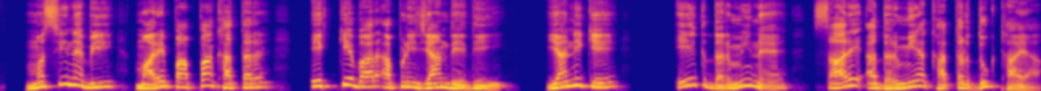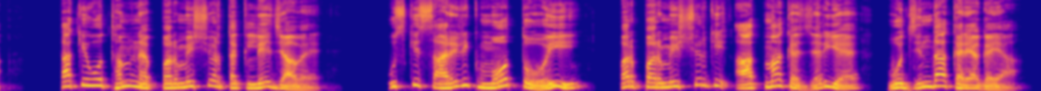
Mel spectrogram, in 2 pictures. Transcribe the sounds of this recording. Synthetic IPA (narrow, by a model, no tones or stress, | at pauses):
mɐsiːnɛbʱim̤aːɾepaːpãkʰaːt̪ːəɾ | eːkːebaːɾɐpɽ̃id͡ʒaːnd̪eːd̪i | jaːnik̬e | eːkd̪ʱɐɾminɛ | saːɾeʔɐd̪ʱɐɾmɪjãkʰaːt̪ːəɾd̪ʊkʰʈʰa̰ːja̰ | t̪aːkeʋot̪ʰɐmnɛpɐɾmeːsʋəɾt̪ɐkleːd͡ʒaːʋɛ̰ | ʊskisaːɾiːɾɪkmɔːt̪ːɦoːi | pɐɾpɐɾmeːsʋəɾk̬iaːt̪mãkɛzɐɾɪjɛ | ʋod͡ʒɪ̃nd̪akɐɾjaɡɐja̰ː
